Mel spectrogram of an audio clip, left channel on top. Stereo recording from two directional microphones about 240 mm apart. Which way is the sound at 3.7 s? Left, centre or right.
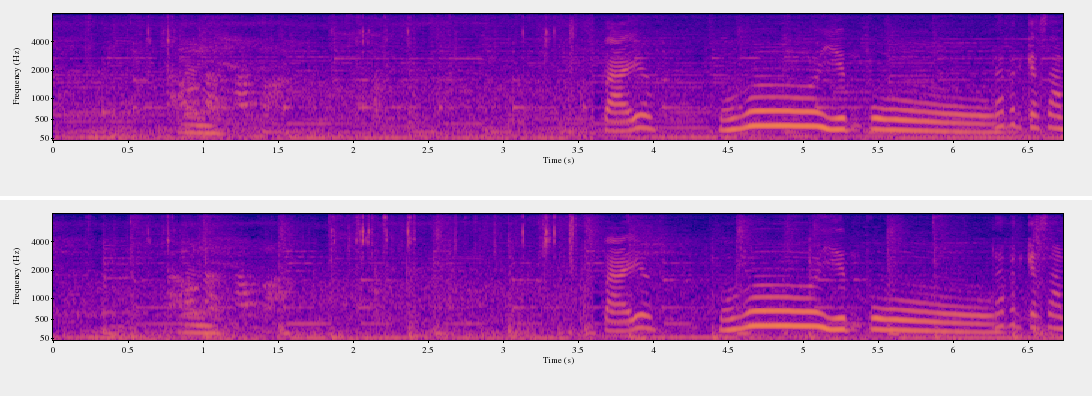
Left.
